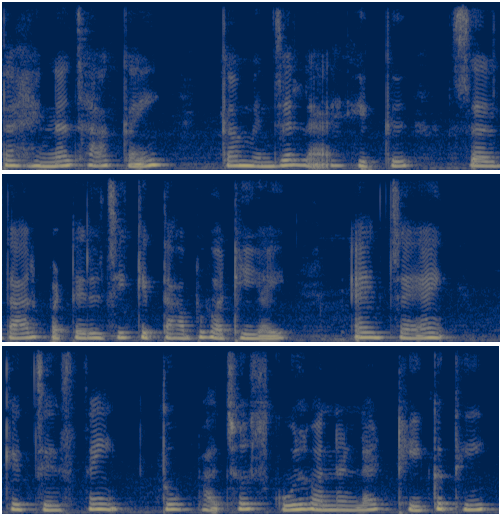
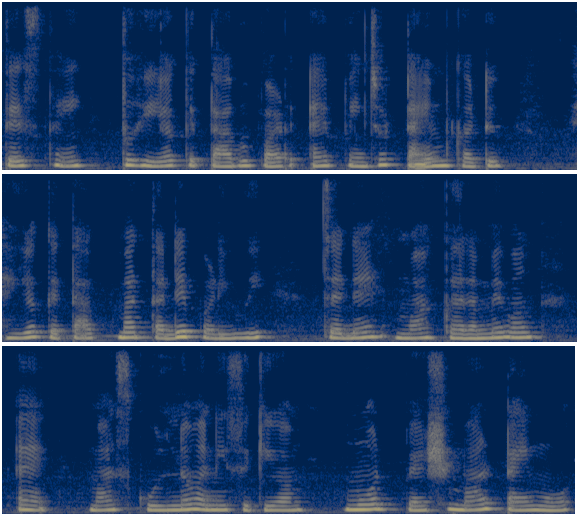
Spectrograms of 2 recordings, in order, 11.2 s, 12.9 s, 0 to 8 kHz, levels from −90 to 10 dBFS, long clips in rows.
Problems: constant background noise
